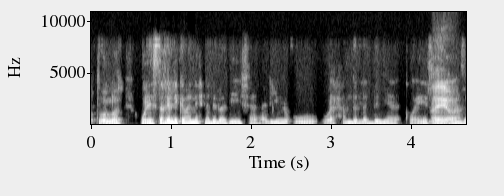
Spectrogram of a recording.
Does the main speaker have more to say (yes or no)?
no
